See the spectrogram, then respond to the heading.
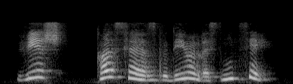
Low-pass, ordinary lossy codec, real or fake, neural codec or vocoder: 7.2 kHz; none; fake; codec, 16 kHz, 0.5 kbps, X-Codec, HuBERT features, trained on general audio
